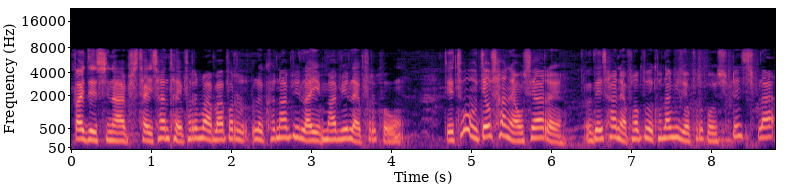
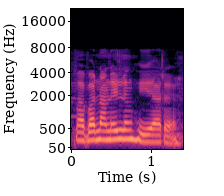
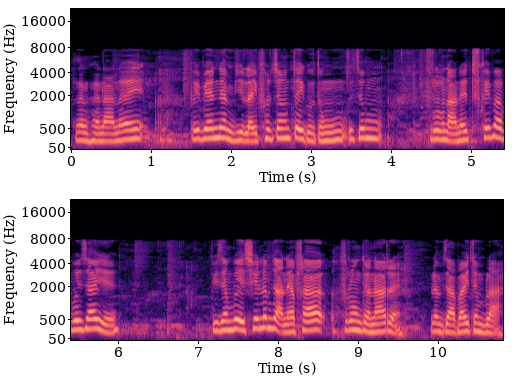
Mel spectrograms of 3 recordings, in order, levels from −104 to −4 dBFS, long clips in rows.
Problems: constant background noise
